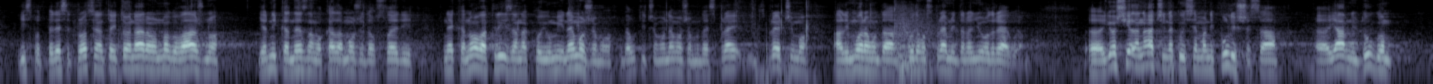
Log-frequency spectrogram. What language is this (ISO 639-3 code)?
srp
